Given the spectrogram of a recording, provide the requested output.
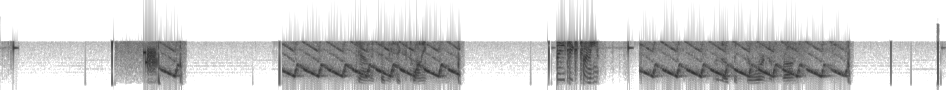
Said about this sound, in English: With the alarm in the background.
